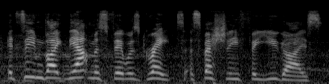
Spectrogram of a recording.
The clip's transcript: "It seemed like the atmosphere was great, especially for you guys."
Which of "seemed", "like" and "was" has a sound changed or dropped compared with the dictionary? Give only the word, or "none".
none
